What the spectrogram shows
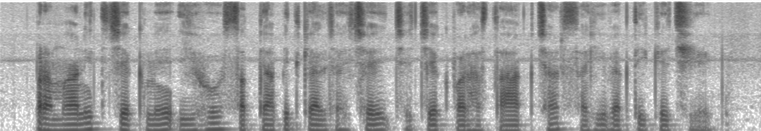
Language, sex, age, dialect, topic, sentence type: Maithili, male, 18-24, Eastern / Thethi, banking, statement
